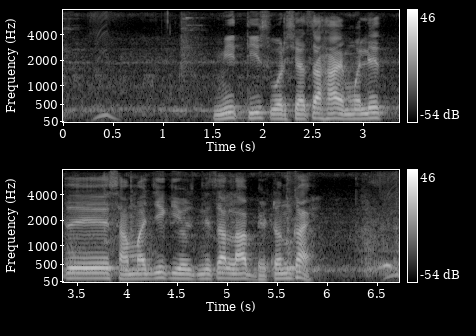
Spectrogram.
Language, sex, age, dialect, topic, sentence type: Marathi, male, 31-35, Varhadi, banking, question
